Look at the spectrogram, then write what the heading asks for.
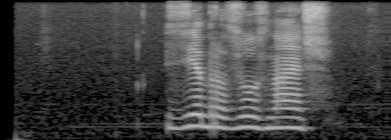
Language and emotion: Russian, neutral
